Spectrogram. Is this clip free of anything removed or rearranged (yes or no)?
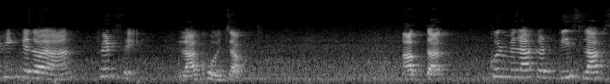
yes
